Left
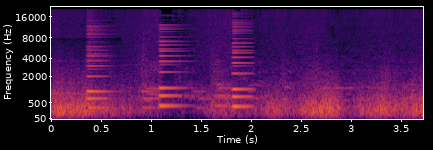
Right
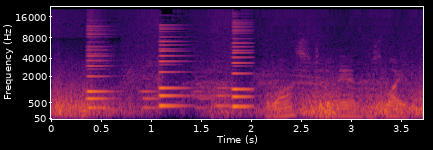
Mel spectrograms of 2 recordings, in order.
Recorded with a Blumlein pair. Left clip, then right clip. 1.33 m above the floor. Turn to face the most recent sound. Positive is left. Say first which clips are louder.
# right 5 dB
turn(degrees=-40)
